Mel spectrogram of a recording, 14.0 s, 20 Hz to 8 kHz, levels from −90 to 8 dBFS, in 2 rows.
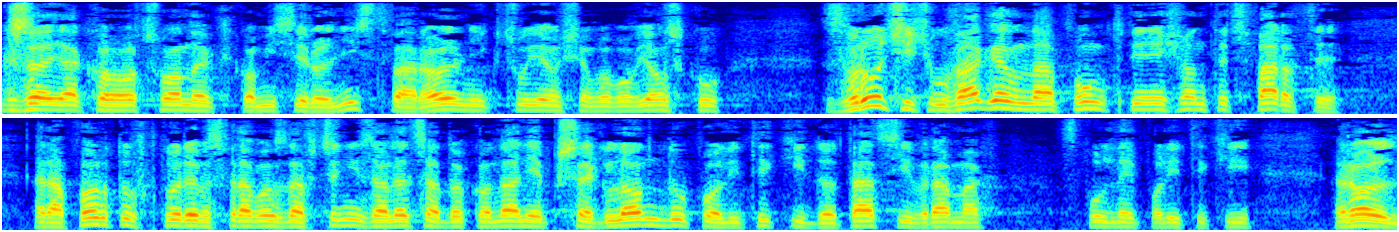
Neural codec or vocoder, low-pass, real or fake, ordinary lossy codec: none; none; real; none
